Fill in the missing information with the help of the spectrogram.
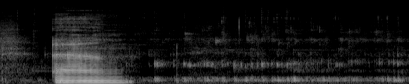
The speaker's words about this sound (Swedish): Det är alltså inte jag som kissar utan jag får som häller upp kaffe.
